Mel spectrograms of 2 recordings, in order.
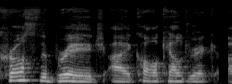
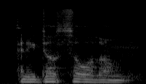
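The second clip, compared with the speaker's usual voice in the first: muttering quietly under the breath, quieter; 3 semitones lower, 15 dB quieter than usual. Voicing a character telling the others at a river: speaking under his breath. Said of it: "under my breath, just so that they can hear me".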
